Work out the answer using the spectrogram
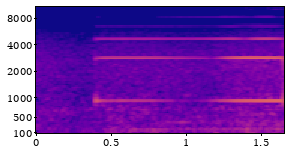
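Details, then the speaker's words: MSI PRO B650-P WiFi motherboard started without memory: one long steady high-pitched speaker beep signalling no memory; with memory fitted it will not start, and a chipped piece of the CPU die was found. "Чуємо. Спікер пищить, але з пам'яттю материнка не стартує."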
